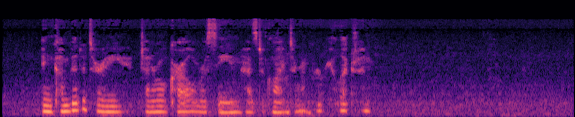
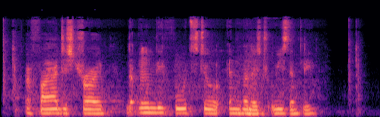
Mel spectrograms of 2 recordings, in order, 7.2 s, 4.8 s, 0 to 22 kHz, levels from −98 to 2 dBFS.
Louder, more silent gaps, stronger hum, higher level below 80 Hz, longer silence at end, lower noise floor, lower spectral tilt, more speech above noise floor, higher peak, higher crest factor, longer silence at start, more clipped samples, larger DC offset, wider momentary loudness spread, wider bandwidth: second, -29 LUFS vs -21 LUFS; neither; neither; about the same, -60 dBFS vs -60 dBFS; second, 0.35 s vs 0.8 s; first, -55 dBFS vs -50 dBFS; about the same, -6 dB/octave vs -5 dB/octave; about the same, 27 dB vs 29 dB; second, -12 dBFS vs -6 dBFS; about the same, 18 dB vs 16 dB; first, 0.55 s vs 0.05 s; neither; neither; about the same, 10 LU vs 12 LU; about the same, 11.5 kHz vs 12 kHz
